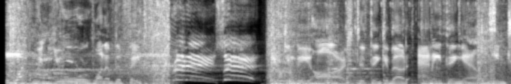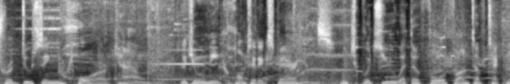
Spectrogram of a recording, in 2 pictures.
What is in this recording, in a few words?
attitude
